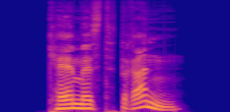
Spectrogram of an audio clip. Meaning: second-person singular subjunctive II of drankommen
- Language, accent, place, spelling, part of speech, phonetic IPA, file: German, Germany, Berlin, kämest dran, verb, [ˌkɛːməst ˈdʁan], De-kämest dran.ogg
